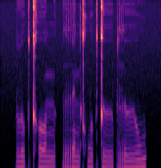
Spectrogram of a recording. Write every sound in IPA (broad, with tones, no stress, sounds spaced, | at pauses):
l u˨˩ k̚ tʰ o˧ n | r e˨˩ n kʰ w u˨˩ k̚ t ɯː˩˦ p r ɯː˦˥ w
